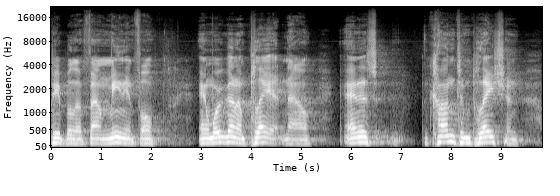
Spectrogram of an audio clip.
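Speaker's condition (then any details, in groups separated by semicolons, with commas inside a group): ALS; windpipe tightened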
